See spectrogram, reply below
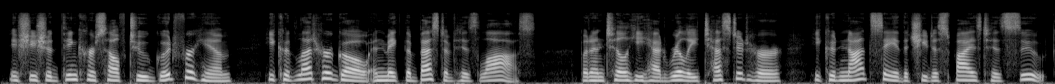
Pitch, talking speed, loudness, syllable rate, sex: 190 Hz, 210 wpm, -17 LUFS, 4.4 syllables/s, female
